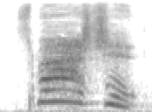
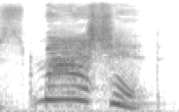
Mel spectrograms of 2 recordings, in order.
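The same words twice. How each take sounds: First: High yelled order to smash it; screamed command. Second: Put-on very high shrill-free yell, different boy's voice; screamed again by another boy. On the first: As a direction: shout it at your friend urgently. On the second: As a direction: scream it even higher, as a second kid. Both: A narrator's reading. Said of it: "Rusty and Vaco screamed".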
